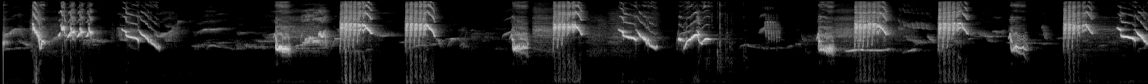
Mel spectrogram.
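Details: Oriental magpie-robin (kacer) singing gacor, its vigorous nonstop song: bright whistled slurs that rise and fall, alternating quickly with short harsh buzzy bursts, phrases packed closely together with brief gaps.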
